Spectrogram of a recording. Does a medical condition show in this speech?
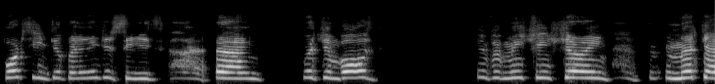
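Yes: cerebral palsy.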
